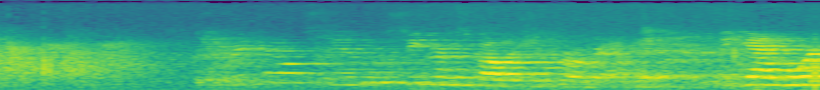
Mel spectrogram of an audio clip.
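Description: A middle-aged man speaks calmly through a microphone and loudspeakers in an echoing hall.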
